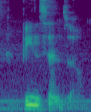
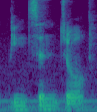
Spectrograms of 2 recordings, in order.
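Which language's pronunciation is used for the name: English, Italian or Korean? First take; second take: English; Korean. First: The name is said with an English pronunciation. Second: The name is said with a Korean pronunciation. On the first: "in English it's Vincenzo" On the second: "it's in Korean. It's Vincenzo"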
